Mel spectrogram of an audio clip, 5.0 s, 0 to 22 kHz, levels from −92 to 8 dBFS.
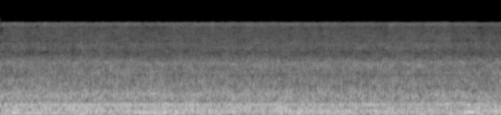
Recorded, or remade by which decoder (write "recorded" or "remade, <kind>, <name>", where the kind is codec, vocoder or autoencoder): remade, codec, HILCodec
